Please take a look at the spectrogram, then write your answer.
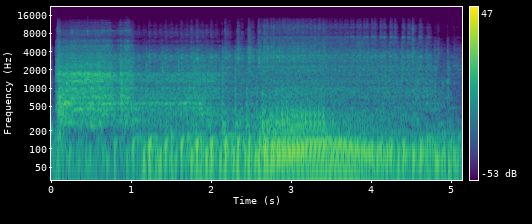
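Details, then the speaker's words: Exmark Yazoo Kees ZT Max zero turn with a Kawasaki engine fires hard on a spray of carb cleaner, sputters a few seconds and dies. Fuel is not reaching the carburetor; a frozen backfire solenoid is suspected. "oh okay well I'm pretty confident of the issue now I think it's the backfire solenoid I'm not letting fuel into the carburetor"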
